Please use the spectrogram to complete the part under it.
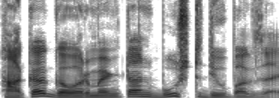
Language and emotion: Goan Konkani, neutral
